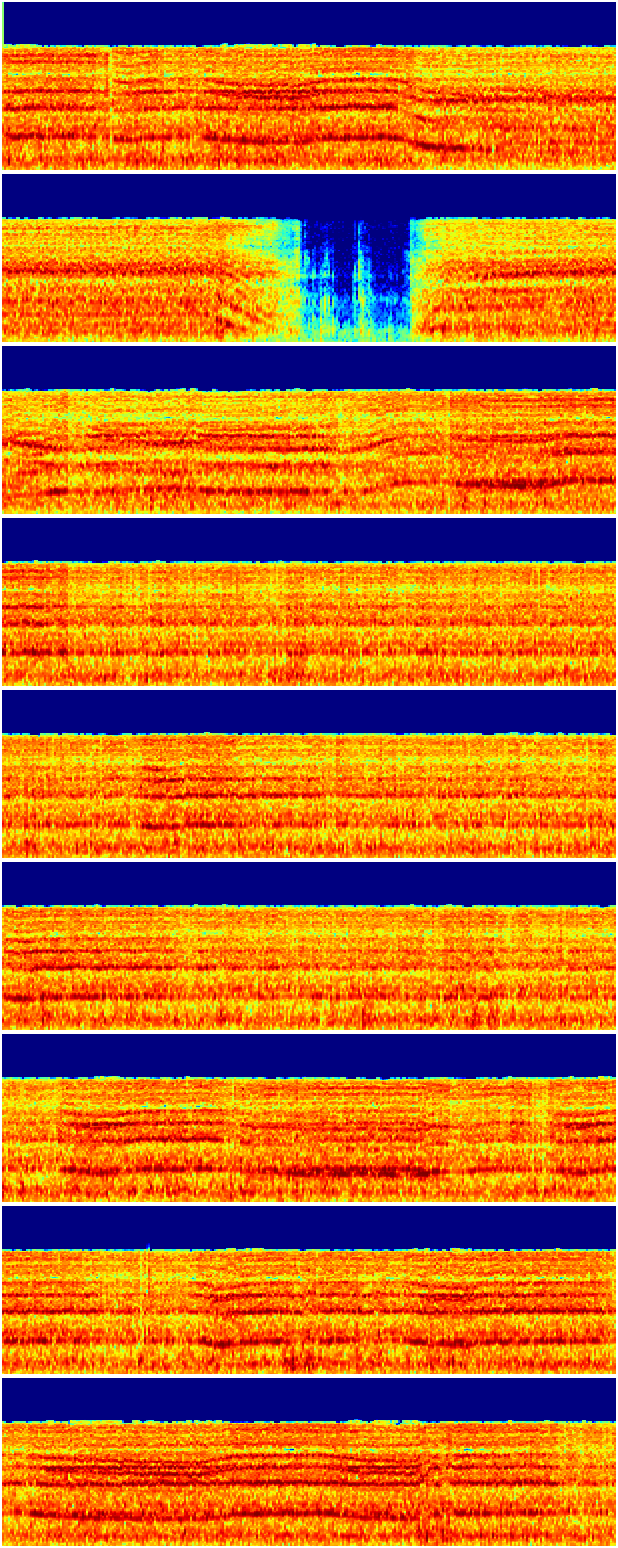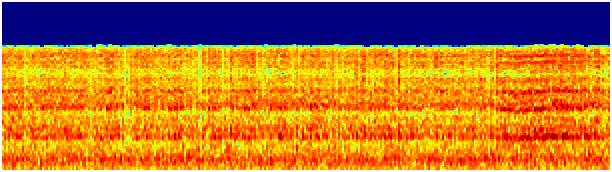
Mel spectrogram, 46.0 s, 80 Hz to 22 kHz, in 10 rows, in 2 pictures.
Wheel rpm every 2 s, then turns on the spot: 230, 210, 160, 50, 140, 160, 200, 230, 230, 230, 230, 230, 230, 230, 220, 210, 230, 230, 220, 220, 230, 230, 230.
none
